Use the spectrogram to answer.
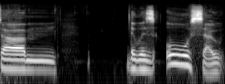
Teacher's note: Okay, so this is there was also there we can see that he doesn't say there, but there was also the z sound at the end of was links that word with the word also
